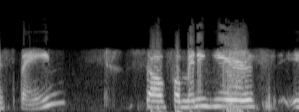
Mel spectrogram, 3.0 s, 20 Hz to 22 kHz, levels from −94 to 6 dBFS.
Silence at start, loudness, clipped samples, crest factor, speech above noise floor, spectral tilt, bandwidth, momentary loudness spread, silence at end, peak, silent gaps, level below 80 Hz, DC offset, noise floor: 0 s; -19 LUFS; under 0.1%; 14 dB; 25 dB; -5 dB/octave; 9 kHz; 15 LU; 0 s; -8 dBFS; none; -44 dBFS; under 0.1%; -45 dBFS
